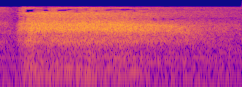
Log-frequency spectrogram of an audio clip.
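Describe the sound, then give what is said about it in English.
One long open-mouthed exhale, like breathing on glasses to fog them for cleaning, done as a breathing exercise: a soft, airy hiss that begins abruptly, holds for about two seconds and fades slightly at the end, with no talk. “You know how people clean their glasses sometimes? So with your mouth open, make that sound.”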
